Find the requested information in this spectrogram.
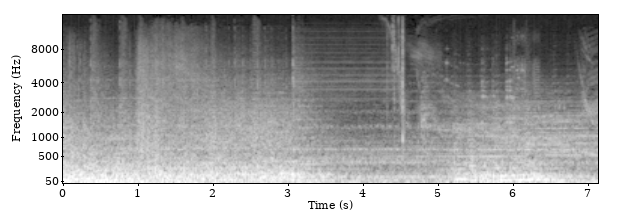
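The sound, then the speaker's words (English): An explosion set off by remote control, a loud, sustained, deep rumbling roar that fills several seconds, dips briefly midway and swells again, with no talk. “Malcolm the F3 beams back, he's got this little remote control and, and blows it up.”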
